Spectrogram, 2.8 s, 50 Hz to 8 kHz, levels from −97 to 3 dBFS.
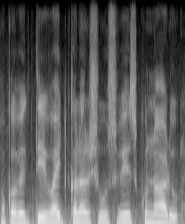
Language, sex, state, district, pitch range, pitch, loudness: Telugu, male, Telangana, Mahabubabad, 155-170 Hz, 165 Hz, -14 LUFS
